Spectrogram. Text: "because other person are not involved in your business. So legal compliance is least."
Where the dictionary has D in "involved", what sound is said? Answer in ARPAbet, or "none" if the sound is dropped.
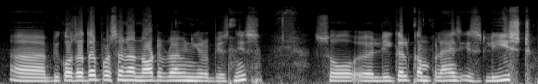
none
